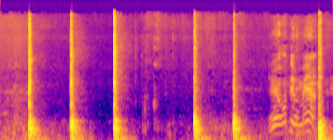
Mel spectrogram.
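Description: Hammer blows drive nails into a wooden boat hull, seven sharp, loud knocks in an uneven rhythm with short pauses, close by, with brief voices and a whistle-like sound in between.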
